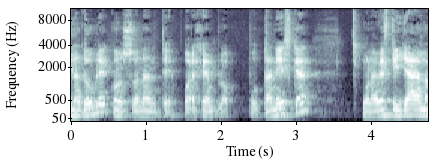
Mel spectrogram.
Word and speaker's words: puttanesca: Puttanesca. Exagerad sin problema. Luego, poco a poco, iréis normalizando este tipo de pronunciación y ya no será puttanesca, sino puttanesca. Así más rápido, puttanesca.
